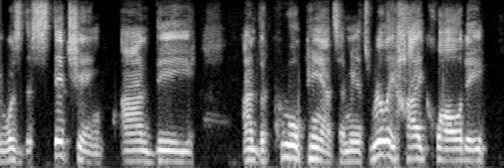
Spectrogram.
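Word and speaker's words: Kühl: Am I pronouncing it right, Chris? Yeah, it's Cool.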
